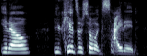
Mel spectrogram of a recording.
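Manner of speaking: usual speaking voice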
